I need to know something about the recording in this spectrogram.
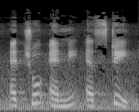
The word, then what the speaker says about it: honest: Now honest, this is not honest, H-O-N-E-S-T. H over here is silent and we pronounce the word as honest, O-N-E-S-T, not honest.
